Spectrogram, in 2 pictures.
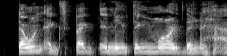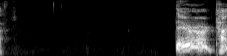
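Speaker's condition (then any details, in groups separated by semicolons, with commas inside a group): Cerebral palsy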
